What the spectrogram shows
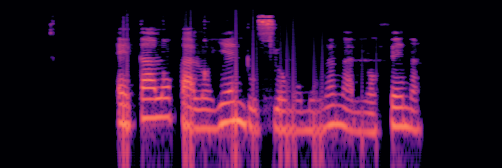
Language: Tunen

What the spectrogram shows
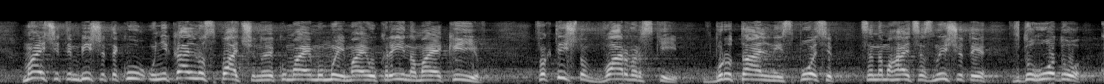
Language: Ukrainian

